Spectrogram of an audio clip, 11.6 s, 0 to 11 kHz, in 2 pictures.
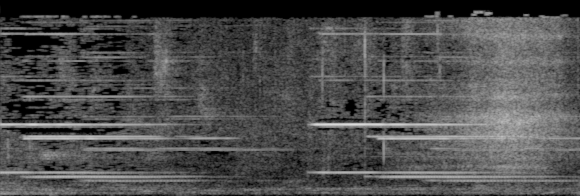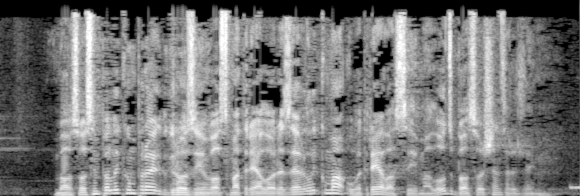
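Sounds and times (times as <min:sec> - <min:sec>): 
bell ringing to call members to a parliamentary vote: 0:00.0 - 0:06.0
speech: 0:06.3 - 0:11.5.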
